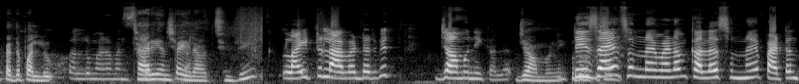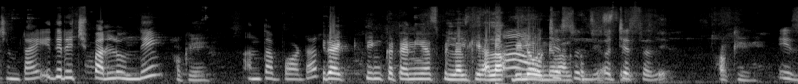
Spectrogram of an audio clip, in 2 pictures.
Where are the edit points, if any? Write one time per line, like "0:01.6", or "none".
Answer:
0:02.6
0:05.7
0:11.2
